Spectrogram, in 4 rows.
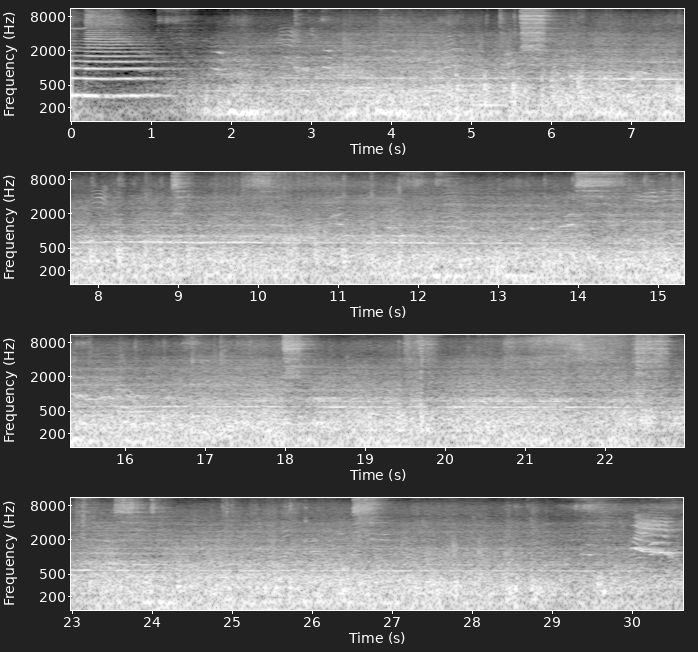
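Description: Horn of a JR 205 series electric commuter train ending about a second in, then the train passing close by: a long, loud rumble of wheels on rail with scattered clicks over rail joints and a steady whine above it.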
